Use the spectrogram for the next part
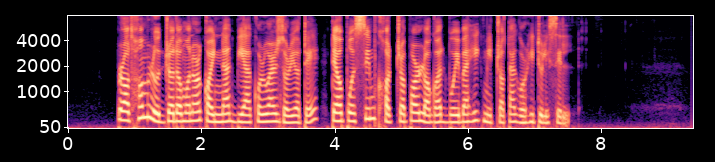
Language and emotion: Assamese, neutral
